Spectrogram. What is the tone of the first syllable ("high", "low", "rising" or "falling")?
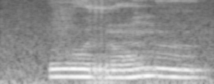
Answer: low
